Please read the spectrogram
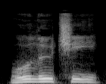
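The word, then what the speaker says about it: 五六七: Our baby's nickname is 567, it's pronounced Wu Lu Qi in Chinese, and since my last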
